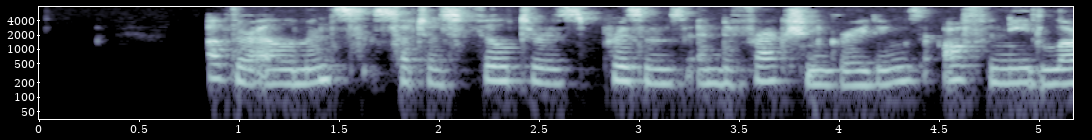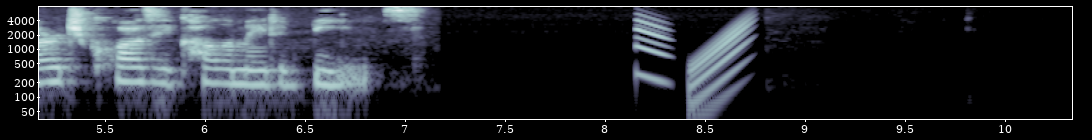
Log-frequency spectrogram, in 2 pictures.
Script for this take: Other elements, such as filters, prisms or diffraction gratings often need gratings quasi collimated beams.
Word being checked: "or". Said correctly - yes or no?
no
